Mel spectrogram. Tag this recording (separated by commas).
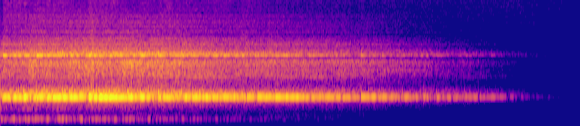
Sonar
